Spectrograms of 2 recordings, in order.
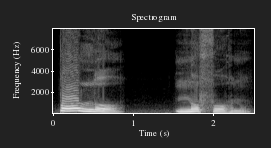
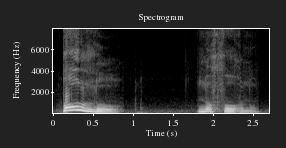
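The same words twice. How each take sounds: First: "polo no forno" with polo said as one word, stress on the first o; teacher's deliberately wrong version, "polo" loud; a punchline "polo" said plainly; wrong form polo. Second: "pô-lo no forno" with a closed, stressed "pô" before "lo"; careful demo of the right "pô-lo"; correct pô-lo. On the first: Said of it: "Por quê? O bolo é igual a moto". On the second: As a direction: spell out "pô-lo" as the teacher's model. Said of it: "Polo, polo parece frango espanhol". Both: Shown as a demonstration.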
